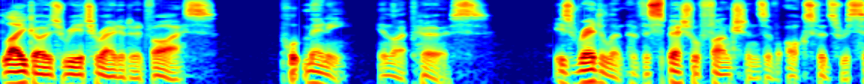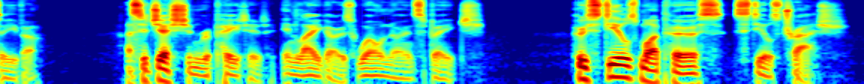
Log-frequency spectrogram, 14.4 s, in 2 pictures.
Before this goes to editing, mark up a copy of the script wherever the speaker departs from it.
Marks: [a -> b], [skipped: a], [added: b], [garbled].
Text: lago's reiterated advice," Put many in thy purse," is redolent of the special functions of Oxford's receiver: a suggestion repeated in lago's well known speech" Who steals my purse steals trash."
lago's reiterated advice," Put many in thy purse," is redolent of the special functions of Oxford's receiver: a suggestion repeated in lago's well known speech" Who steals my purse steals trash."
